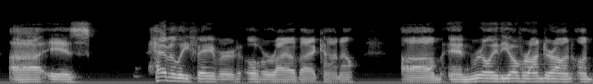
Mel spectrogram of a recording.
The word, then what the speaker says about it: Vallecano: Vallecano.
